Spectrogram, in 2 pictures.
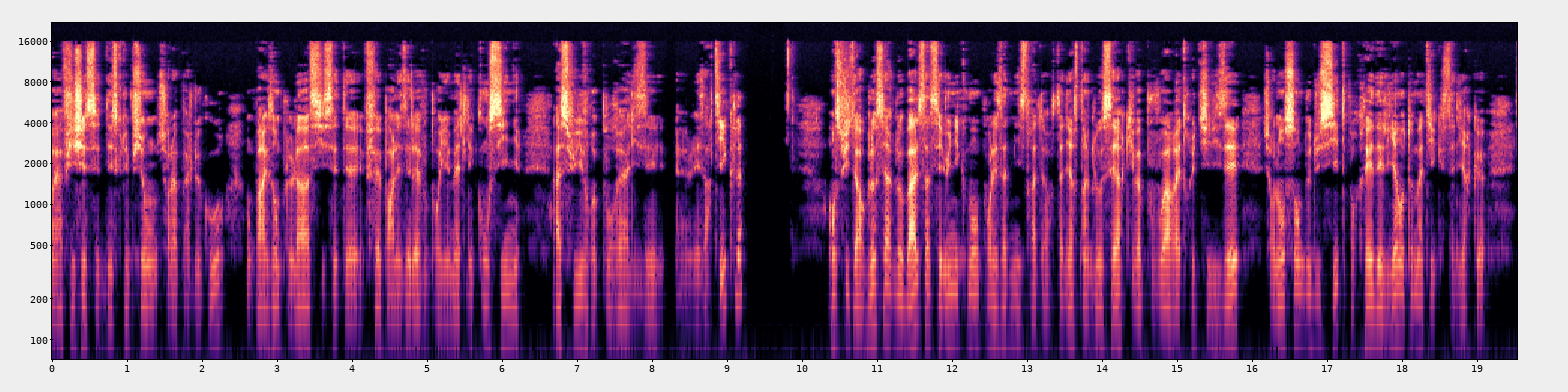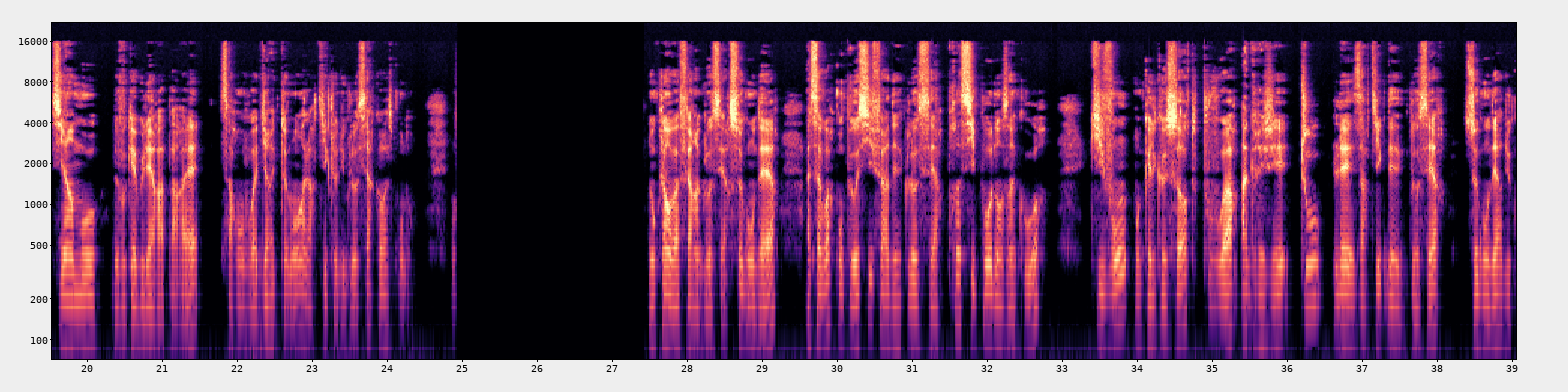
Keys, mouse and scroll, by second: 9.4-9.8 scroll down 2, 15.0 click, 26.2 click, 27.4 scroll down 2, 30.0 click.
